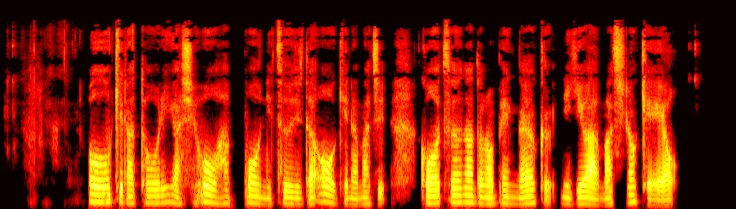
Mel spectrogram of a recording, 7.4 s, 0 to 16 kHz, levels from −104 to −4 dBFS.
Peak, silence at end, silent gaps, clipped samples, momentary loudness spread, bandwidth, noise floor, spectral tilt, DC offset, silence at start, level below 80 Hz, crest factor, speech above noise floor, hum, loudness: -4 dBFS; 0.6 s; 2.39-2.45 s; under 0.1%; 7 LU; 11.5 kHz; -57 dBFS; -4.5 dB/octave; under 0.1%; 0.9 s; -64 dBFS; 22 dB; 31 dB; none; -26 LUFS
